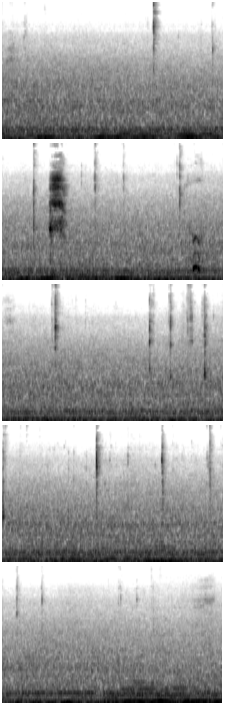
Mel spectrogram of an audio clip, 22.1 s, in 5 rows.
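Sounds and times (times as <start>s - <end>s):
crisp crunches of chewing mango: 11.7s - 18.6s.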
